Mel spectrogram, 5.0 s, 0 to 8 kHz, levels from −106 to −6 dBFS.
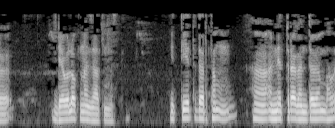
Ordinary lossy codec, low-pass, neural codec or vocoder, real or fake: MP3, 24 kbps; 7.2 kHz; none; real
